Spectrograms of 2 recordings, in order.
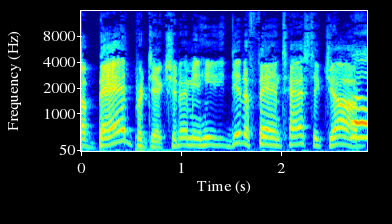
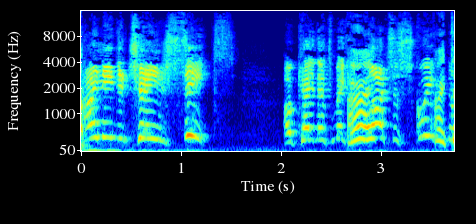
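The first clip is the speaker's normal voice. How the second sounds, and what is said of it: Loud, yelling voice. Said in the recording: “Don't yell. ... You're yelling.”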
